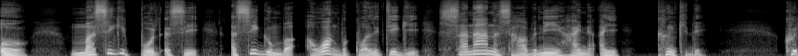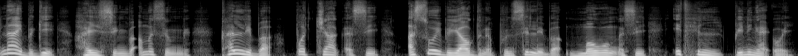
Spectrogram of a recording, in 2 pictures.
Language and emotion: Manipuri, surprised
